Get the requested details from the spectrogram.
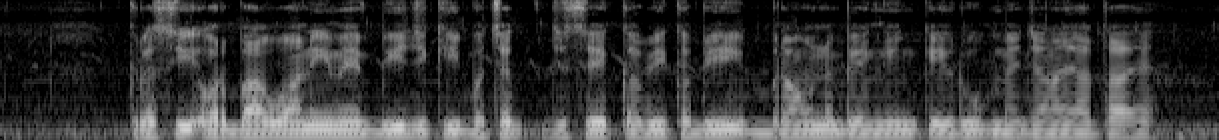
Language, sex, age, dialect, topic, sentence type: Hindi, male, 56-60, Kanauji Braj Bhasha, agriculture, statement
